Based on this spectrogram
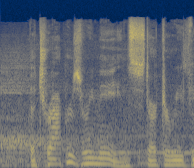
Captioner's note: voiceover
